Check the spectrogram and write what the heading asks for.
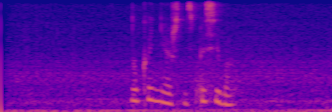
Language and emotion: Russian, neutral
